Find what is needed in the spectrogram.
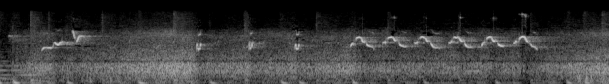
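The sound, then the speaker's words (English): A mockingbird sings outdoors: a few varied whistled phrases, then a rapid run of repeated bright chirps over steady background hiss, with no voices. “Is a finch and a mockingbird the same thing? No. Okay, then it was not a finch.”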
